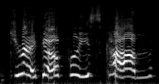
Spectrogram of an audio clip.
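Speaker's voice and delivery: high, loud desperate plea; pleading call. Acted. Wrong take, pleading loudly to Draco. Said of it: "sorry, no, wait, that was a vampire".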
